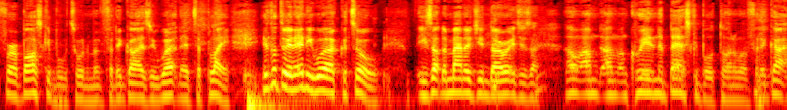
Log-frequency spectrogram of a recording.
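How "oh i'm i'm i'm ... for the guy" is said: proud, stammering delivery. Retelling a TV scene about a basketball tournament: imitating Tony Soprano saying it proudly. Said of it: "he says it with such pride".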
